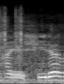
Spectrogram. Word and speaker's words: Hayashida: the community advisory board hi i'm hayashida my last name is spelled h-a-y-a-s-h-i-d-a i want to thank the elected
